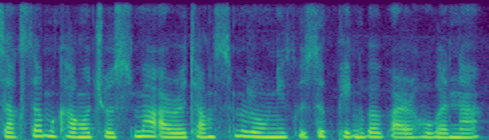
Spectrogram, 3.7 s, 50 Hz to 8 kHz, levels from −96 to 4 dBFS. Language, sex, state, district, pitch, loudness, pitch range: Garo, female, Meghalaya, South Garo Hills, 245 Hz, -14 LUFS, 235-265 Hz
